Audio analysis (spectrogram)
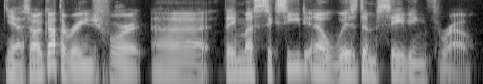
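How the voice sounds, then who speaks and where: A man playing a tabletop game, asking the game master careful, deliberate rules questions. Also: lowish voice, expressive, a little mellow. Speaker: player. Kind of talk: casual tabletop play.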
